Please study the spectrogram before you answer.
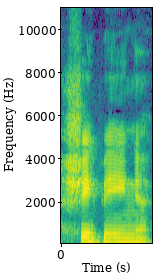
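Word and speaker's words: Scefing: lit alliterative verse okay so how you would pronounce that first line oft Shield shaping shap shap sorry shapen partium so that's off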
